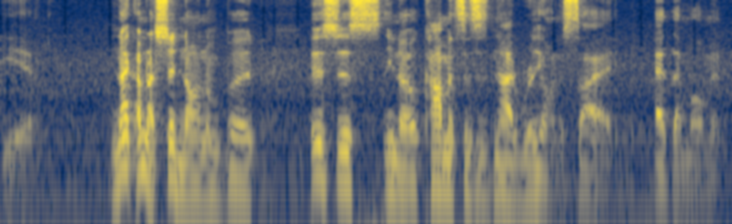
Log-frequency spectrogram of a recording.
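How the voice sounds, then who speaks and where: A man with a lowish voice hosts a casual podcast, reading headlines and riffing on them in a loose, laid-back way that slips into swearing. A faint hiss sits under the recording. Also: lively intonation, normal speed, vocal fry, a bit bright. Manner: laid-back, swears and laughs at his own jokes. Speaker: podcast host.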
